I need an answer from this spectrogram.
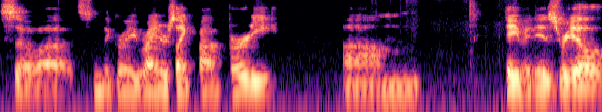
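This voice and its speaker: With an American accent, a man speaks in a very deep, low pitch and fairly even intonation. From Chicago, US Midwest. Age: 60s. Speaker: sportswriter. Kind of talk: interview.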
